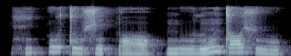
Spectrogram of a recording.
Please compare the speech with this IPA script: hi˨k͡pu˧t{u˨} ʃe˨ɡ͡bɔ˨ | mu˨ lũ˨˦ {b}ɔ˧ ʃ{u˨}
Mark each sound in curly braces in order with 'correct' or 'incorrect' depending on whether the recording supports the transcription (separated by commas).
correct, incorrect, correct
